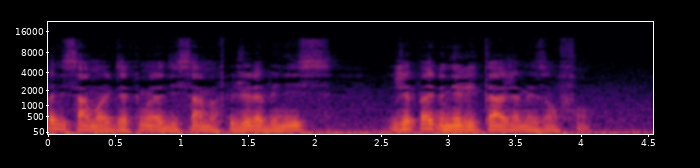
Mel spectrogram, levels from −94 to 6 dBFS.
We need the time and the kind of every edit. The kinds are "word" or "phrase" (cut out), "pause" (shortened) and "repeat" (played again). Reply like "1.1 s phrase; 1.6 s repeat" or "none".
1.3 s word; 2.9 s word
